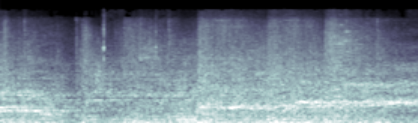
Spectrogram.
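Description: Blades clash and strike.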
